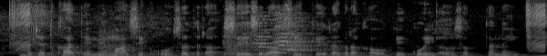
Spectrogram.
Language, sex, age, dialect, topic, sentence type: Hindi, male, 18-24, Hindustani Malvi Khadi Boli, banking, statement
